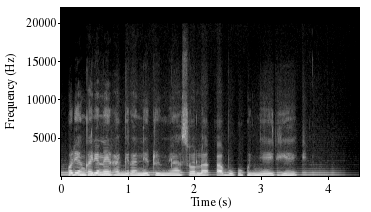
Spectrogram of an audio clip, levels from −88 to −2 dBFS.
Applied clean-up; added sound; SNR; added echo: neural mask model RNNoise.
